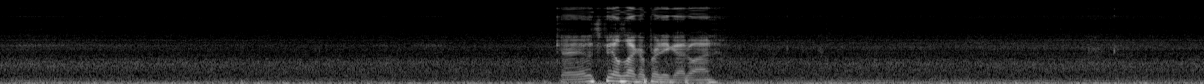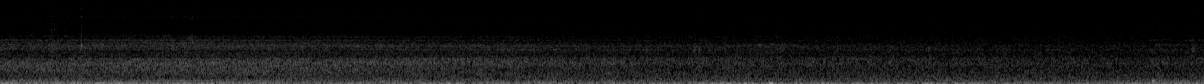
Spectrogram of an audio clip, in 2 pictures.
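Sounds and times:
wind noise: 0.0s - 8.9s
water wash: 0.0s - 24.0s.

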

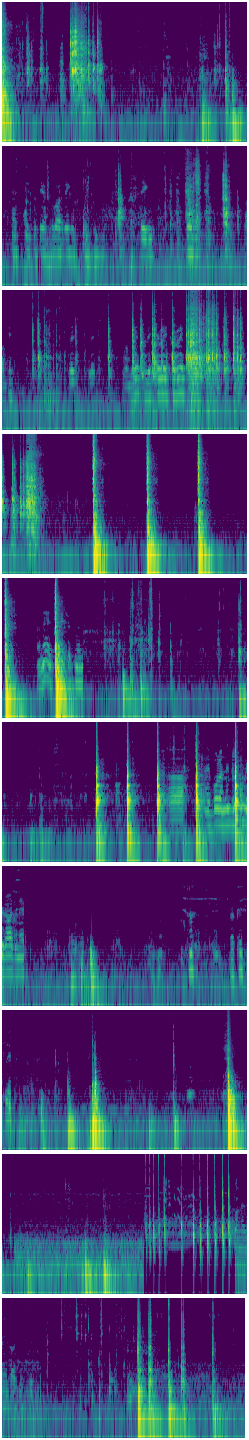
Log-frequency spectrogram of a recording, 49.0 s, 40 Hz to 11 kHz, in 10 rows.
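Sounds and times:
hammer blows on wooden log: 42.1s - 43.8s.

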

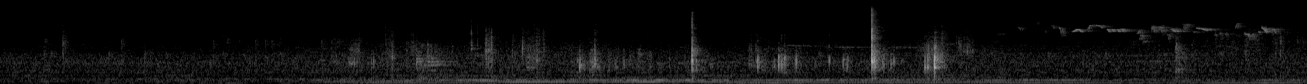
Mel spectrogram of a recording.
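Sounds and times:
small bird chirping rapidly: 7.9s - 13.0s.

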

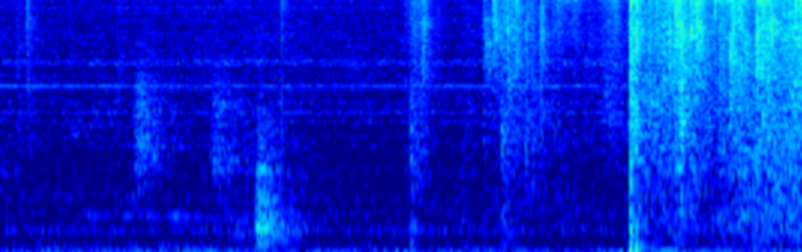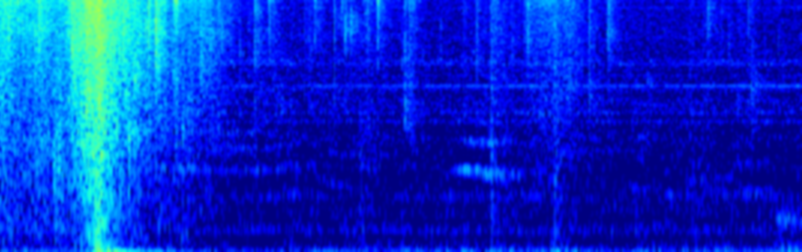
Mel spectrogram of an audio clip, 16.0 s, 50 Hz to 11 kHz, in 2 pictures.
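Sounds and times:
plastic wrapping rustling: 4.8s - 10.7s.

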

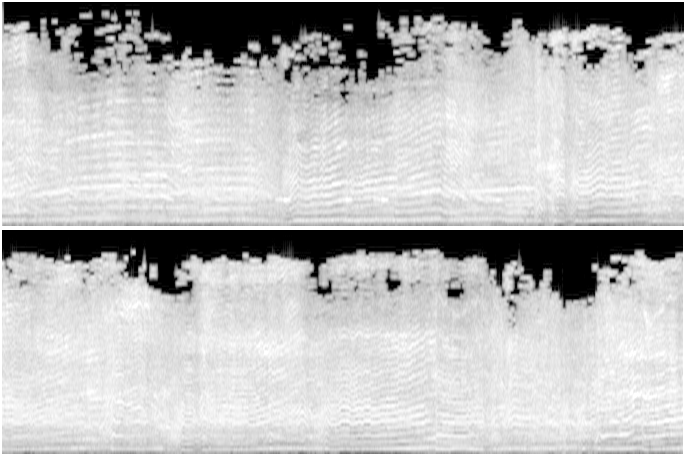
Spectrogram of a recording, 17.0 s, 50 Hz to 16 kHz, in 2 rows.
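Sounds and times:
small engines whining at high pitch: 0.0s - 17.0s.

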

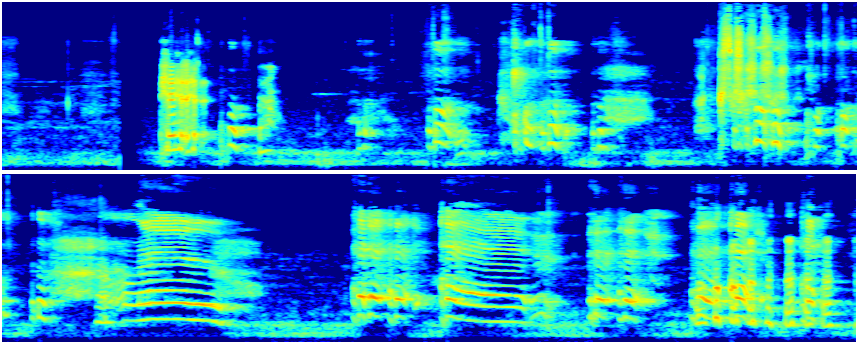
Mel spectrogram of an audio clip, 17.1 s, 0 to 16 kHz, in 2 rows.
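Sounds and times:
baby laughing: 12.0s - 17.0s.

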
